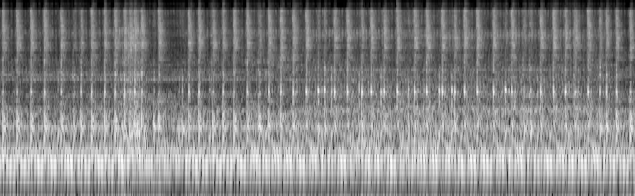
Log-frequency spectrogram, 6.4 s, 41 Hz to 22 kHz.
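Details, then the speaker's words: Sledgehammer 333 two-stroke, first start on second kick, on Castrol Power One at 3% premix: pops along at a low, loping idle that stumbles now and then; owner avoids throttle fearing flooding, suspects it may already be flooded; needs more throttle; low idle. "I don't really want to give it any any throttle because I don't want to flood it. It might already be flooded to be honest."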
